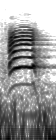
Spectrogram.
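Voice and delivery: short, high, loud "ah"; startled yell. Real, not acted. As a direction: yelp in sudden fright. Startled by game.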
